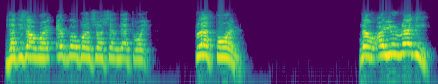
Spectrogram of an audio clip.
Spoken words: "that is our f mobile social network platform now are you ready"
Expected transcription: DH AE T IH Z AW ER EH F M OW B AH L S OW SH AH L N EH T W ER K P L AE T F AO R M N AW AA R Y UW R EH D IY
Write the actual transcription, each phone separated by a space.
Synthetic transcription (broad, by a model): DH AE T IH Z AW ER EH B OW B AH N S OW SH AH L N EH T W ER K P L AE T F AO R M N AW AA R Y UW R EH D IY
